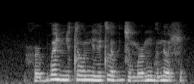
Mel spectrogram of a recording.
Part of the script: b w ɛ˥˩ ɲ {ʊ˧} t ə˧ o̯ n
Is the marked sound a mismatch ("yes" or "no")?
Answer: yes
